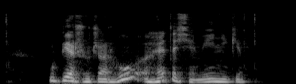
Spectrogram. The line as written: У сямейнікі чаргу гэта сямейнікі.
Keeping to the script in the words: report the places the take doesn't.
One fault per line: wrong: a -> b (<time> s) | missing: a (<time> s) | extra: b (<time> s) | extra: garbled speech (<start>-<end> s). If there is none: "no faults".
wrong: сямейнікі -> першую (0.6 s)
